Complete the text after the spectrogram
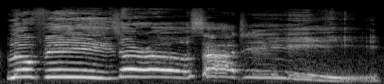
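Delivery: very high, loud, drawn-out cries; excited name-calling. Acted. Crew greets three returning friends, excited shouting. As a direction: shriek each friend's name in welcome.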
